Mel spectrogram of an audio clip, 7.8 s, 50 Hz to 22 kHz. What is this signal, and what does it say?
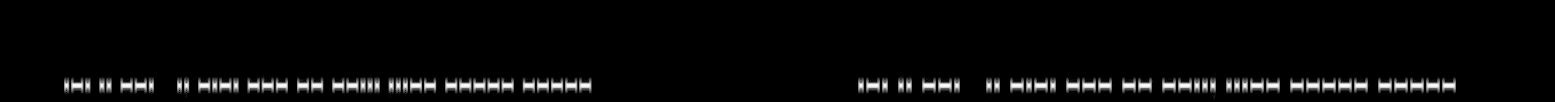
Morse code, heard as a keyed tone, about 56 wpm, 700 Hz. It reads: RIG ICOM7300 RIG ICOM7300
